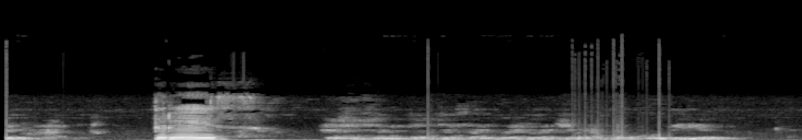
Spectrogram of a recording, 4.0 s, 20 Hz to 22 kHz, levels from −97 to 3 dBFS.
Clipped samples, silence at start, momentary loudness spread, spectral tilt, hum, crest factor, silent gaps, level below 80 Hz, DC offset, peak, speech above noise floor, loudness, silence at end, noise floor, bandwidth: under 0.1%; 0 s; 20 LU; -5 dB/octave; none; 18 dB; none; -56 dBFS; under 0.1%; -2 dBFS; 28 dB; -19 LUFS; 0.3 s; -43 dBFS; 7.6 kHz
